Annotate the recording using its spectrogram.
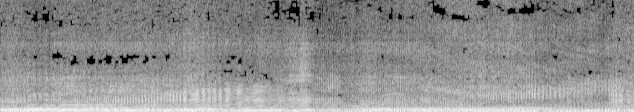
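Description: Motocross dirt bike engines running on the track, their pitch rising and falling as the riders work the throttle.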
